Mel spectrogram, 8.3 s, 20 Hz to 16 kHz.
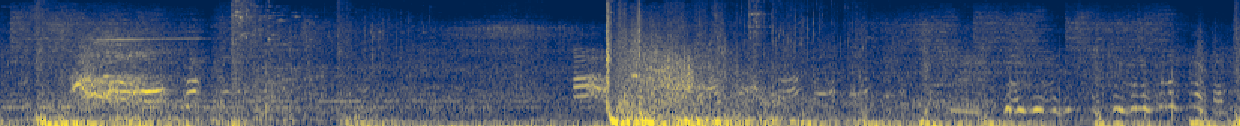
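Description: Gunfire in The Evil Within 2 video game: loud bursts and booming shots with a sharp blast near the middle, mixed with game noise and a voice talking.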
